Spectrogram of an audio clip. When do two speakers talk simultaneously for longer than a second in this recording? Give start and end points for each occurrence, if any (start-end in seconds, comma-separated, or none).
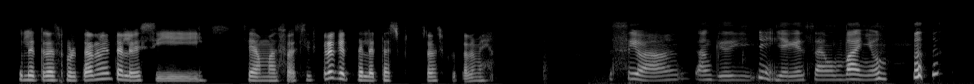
none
